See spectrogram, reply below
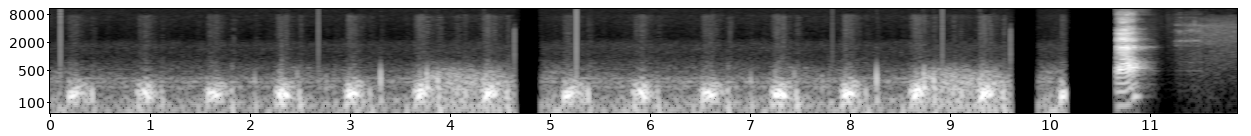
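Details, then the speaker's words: Real patient: regular heartbeats with a harsh systolic murmur between S1 and S2 that peaks early, then a longer pause before S2; aortic stenosis. "here's an example of an earlier peaking systolic murmur okay so it peaks and then there's a longer pause and then s2"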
